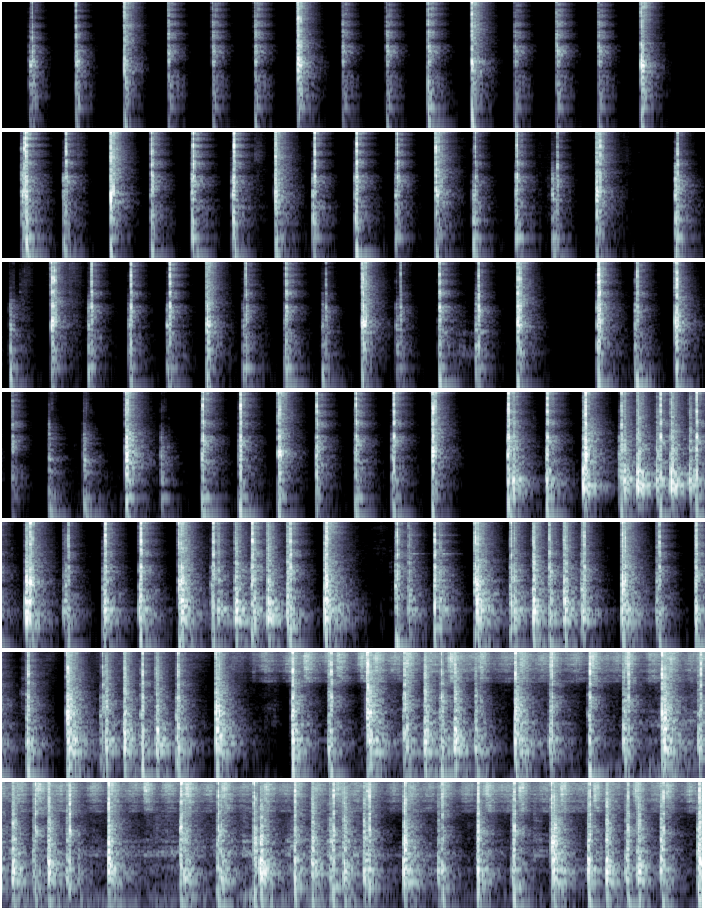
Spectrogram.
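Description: Sharp tapping on a wooden desk in a steady rhythm, about three taps a second, stopping briefly every four seconds or so. Over halfway through a second, denser layer of tapping joins in, and near the end a steady hiss is added on top.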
